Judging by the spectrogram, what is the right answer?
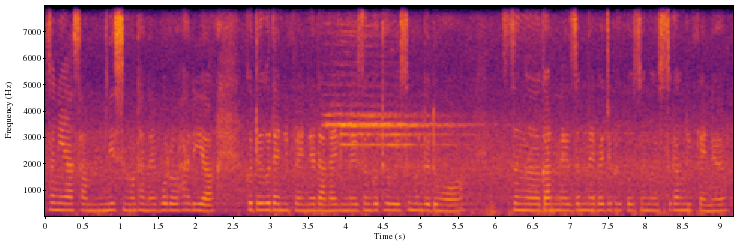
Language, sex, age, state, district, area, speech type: Bodo, female, 18-30, Assam, Chirang, urban, spontaneous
